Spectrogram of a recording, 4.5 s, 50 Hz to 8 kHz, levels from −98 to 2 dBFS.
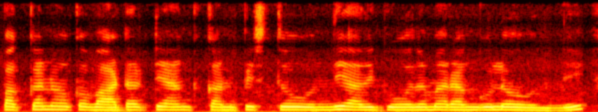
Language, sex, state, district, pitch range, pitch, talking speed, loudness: Telugu, female, Telangana, Mahabubabad, 205-225 Hz, 215 Hz, 135 wpm, -15 LUFS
